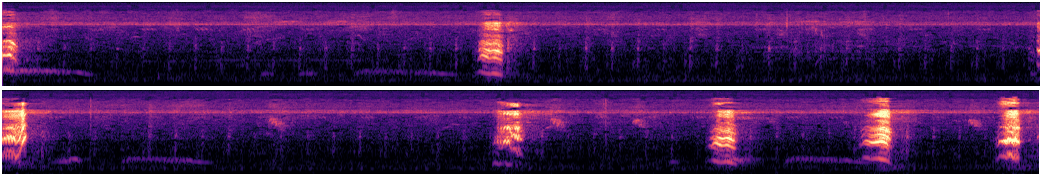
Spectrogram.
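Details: Great myna chick being fed by its mother: six harsh, rasping squawks coming faster toward the end, over a steady thin high whine.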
